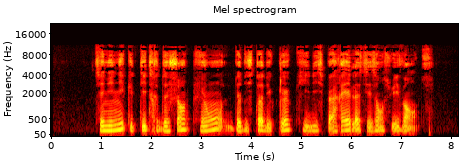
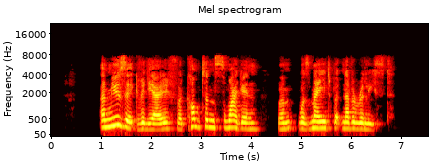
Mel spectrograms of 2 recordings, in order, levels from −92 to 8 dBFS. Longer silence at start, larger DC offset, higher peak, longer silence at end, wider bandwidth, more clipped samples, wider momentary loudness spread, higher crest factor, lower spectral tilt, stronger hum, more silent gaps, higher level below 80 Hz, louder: about the same, 0.9 s vs 1 s; neither; about the same, -2 dBFS vs -2 dBFS; second, 0.55 s vs 0.8 s; first, 11.5 kHz vs 8.2 kHz; neither; about the same, 13 LU vs 12 LU; about the same, 20 dB vs 16 dB; about the same, -3.5 dB/octave vs -4 dB/octave; neither; second, none vs 4.45-4.53 s; first, -56 dBFS vs -64 dBFS; second, -19 LUFS vs -16 LUFS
